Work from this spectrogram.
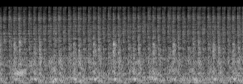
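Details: Mitsubishi L300 diesel with a rough idle, low power and high fuel use: uneven, clattery idle with loose, irregular knocks as the injector lines are cracked open one at a time; cause not yet found at this point.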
